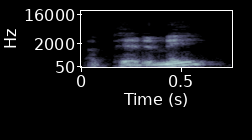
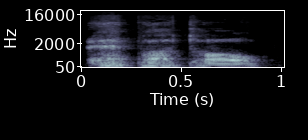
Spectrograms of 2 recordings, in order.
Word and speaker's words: Epitome: There's two ways to say that beer. Epitome. If you don't want to hurt your throat, and epitome. The only 2 ways to pronounce that beer.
